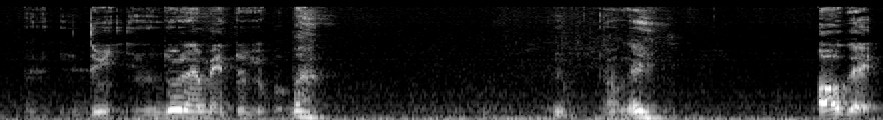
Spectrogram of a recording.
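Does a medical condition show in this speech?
Yes: cerebral palsy; speech affected by condition.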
